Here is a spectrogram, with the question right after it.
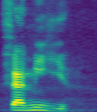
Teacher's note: this has just got an E at the end, which is not pronounced, so you just end with that Y sound.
